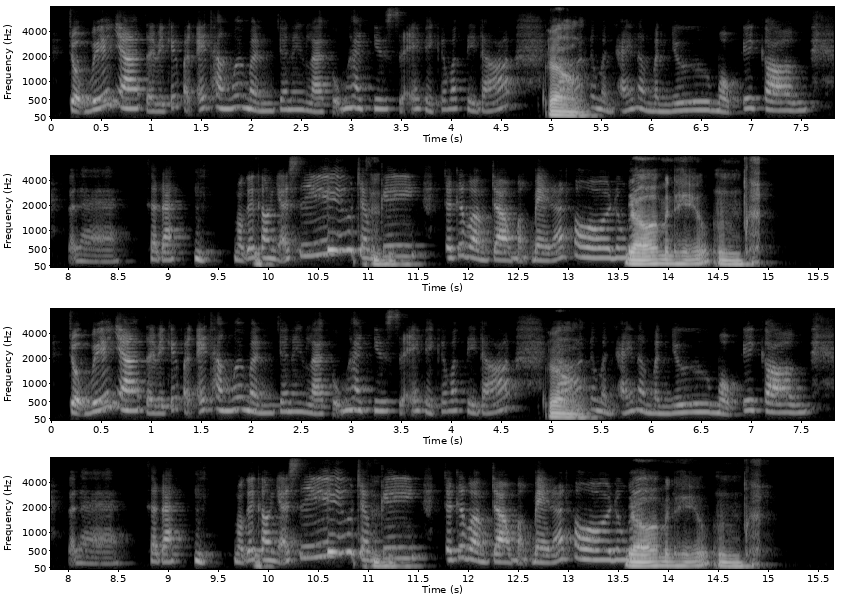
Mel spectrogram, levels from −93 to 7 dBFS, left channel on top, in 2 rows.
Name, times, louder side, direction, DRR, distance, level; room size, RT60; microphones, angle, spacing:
voice 1, 0.0-8.5 8.8-9.4 9.7-13.9 14.3-14.4, equal, ahead, 2.0 m, -37 dB
voice 2, 5.0-5.4 13.6-14.9, left 2 dB, 55° left, 1.0 m, -27 dB
16.5 x 12.0 x 3.6 m
head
